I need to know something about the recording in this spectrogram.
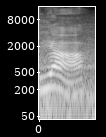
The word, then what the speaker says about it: Yah: Okay, the name of the Most High is Yah. It could be I-A or Y-A-H, either way you want to spell it.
